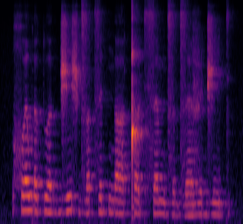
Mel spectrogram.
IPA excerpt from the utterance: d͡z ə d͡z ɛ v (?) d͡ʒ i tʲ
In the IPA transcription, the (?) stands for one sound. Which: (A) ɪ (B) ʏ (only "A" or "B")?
B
